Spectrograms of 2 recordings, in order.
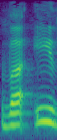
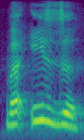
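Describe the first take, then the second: First: The final consonant is pronounced soft and light. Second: The final consonant is pronounced hard and emphatic. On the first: The speaker calls it right. "इस ज़ाल को हमेशा नरमी के साथ पढ़ा जाता है" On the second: The speaker calls it wrong. "सख्ती से अगर आप पढ़ते हैं ना ज़"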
